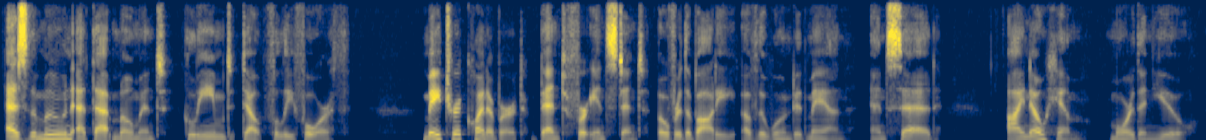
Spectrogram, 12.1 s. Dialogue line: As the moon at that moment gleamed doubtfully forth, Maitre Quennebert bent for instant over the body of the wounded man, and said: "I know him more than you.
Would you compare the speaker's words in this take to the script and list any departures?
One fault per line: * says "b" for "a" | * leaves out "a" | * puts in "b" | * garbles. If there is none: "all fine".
all fine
